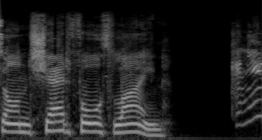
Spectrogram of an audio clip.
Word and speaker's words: Shadforth: the address of kangaroo Lodge yes it's on shadforth Lane can you spell that s h a d f o r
